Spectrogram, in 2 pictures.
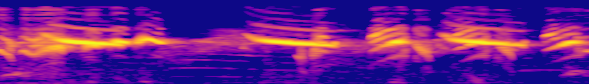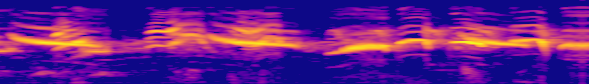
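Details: A tame captive Chinese hwamei, described as singing very vigorously, pours out a rich, energetic run of loud whistled phrases, sliding and slurred notes tumbling about once a second, with no other sounds.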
